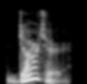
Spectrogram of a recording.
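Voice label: "darter", English, British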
